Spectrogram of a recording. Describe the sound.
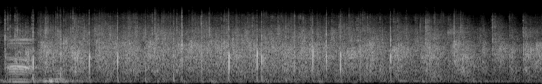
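People at a panel discussion applaud steadily, a dense wash of many hands clapping at a fairly loud, even level with sharper individual claps popping out, and a brief voice at the very start.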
